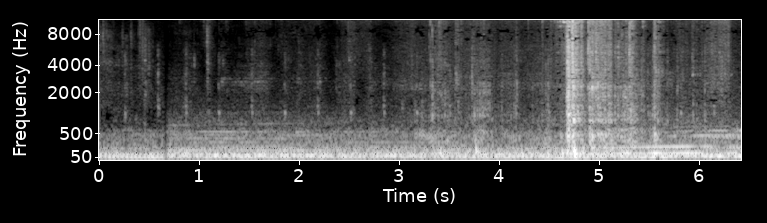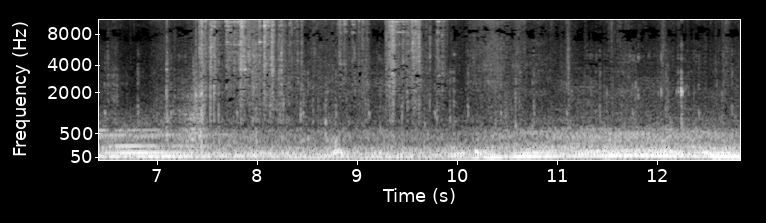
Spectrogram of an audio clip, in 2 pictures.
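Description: Foil sandwich wrapper crinkling in several short bursts, over the steady low rumble of a car's interior.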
